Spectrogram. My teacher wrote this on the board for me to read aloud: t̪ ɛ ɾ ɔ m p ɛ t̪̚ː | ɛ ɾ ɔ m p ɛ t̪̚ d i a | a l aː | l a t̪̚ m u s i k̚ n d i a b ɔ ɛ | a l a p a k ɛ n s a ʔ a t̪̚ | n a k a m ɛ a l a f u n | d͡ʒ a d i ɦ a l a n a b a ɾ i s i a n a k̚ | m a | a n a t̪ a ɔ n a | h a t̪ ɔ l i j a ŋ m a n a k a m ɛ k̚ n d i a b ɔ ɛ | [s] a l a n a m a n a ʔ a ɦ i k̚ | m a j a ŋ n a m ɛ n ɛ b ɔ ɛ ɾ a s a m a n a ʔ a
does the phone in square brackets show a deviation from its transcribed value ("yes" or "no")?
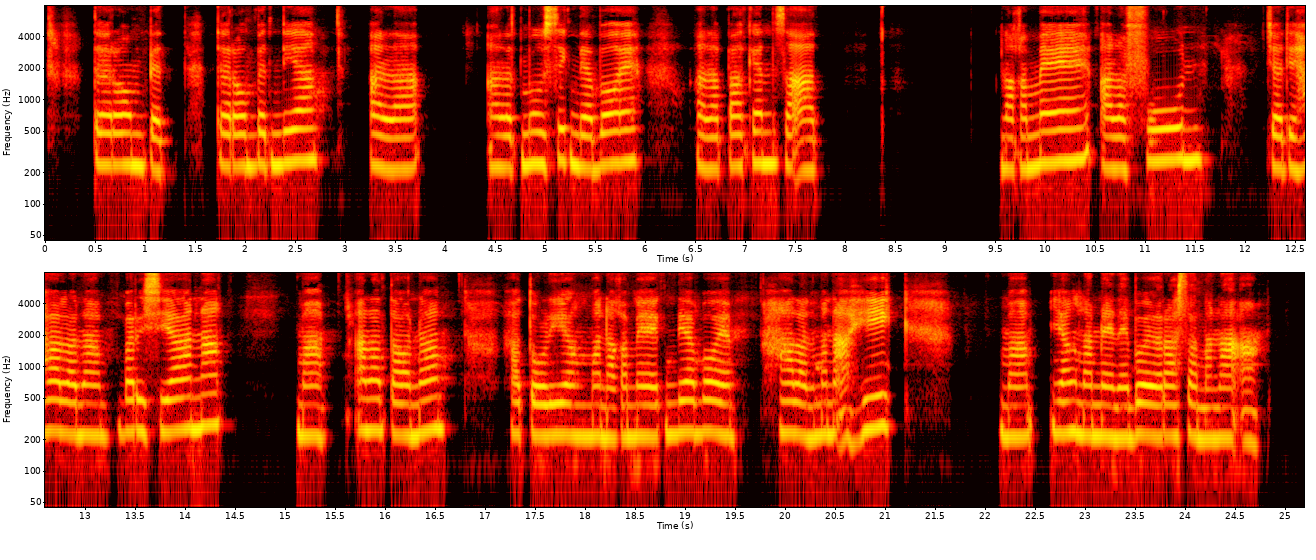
yes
